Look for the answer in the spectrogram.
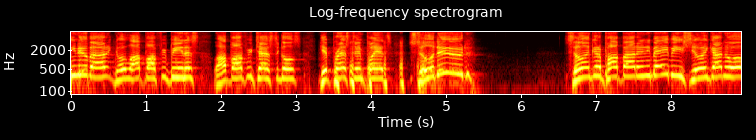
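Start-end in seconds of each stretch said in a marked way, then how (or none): none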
